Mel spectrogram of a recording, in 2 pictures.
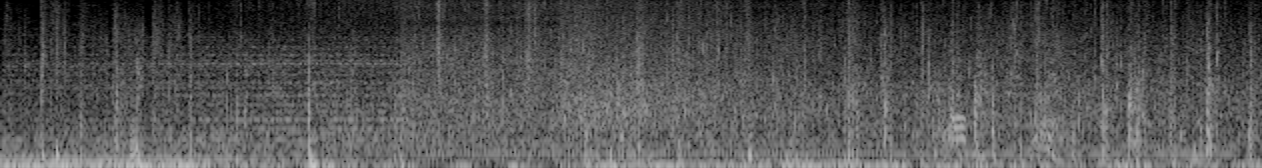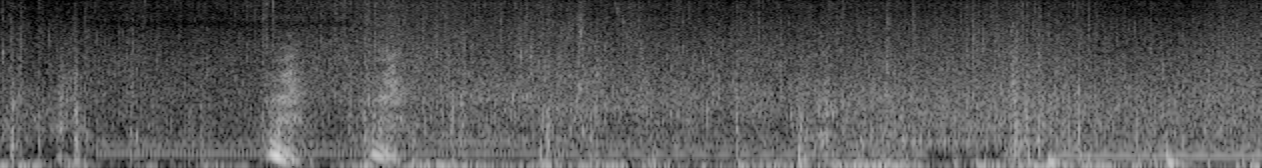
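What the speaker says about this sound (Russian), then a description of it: "и река такая мелкая стала" A shallow mountain river flows with a steady, rushing wash, partly buffeted by wind noise, while a voice speaks over it.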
